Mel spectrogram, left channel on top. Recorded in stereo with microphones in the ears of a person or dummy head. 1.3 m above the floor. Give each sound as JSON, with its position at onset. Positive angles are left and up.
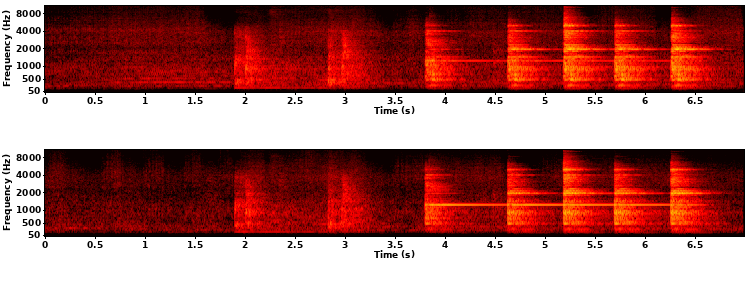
{"t": 1.9, "sound": "footsteps", "side_deg": 10, "distance_m": 1.8}
{"t": 3.8, "sound": "hammering", "side_deg": -50, "distance_m": 0.8}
